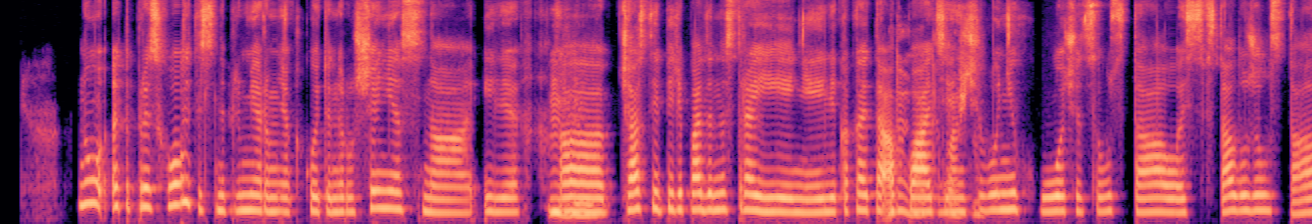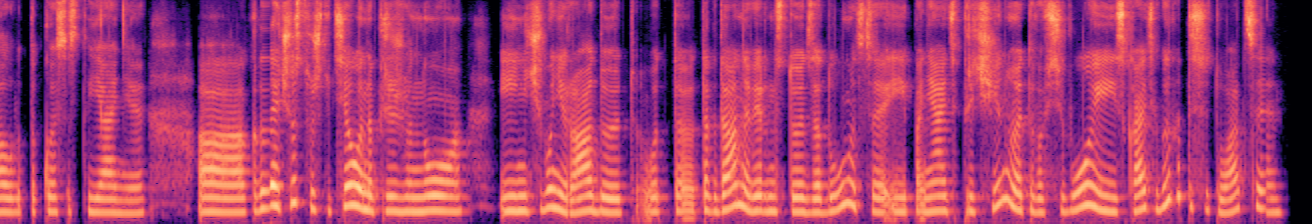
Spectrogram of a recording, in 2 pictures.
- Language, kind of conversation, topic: Russian, podcast, Какие простые вещи помогают лучше слышать своё тело?
- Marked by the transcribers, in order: tapping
